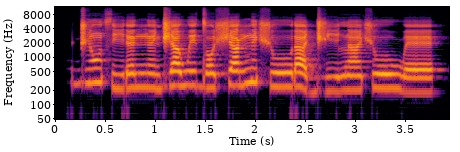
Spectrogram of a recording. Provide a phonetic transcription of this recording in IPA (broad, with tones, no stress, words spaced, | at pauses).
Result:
d͡ʒɔ̃˧ si˨ɾɛ˧ŋɛ̃˧ d͡ʒa˦we˦dɔ˧ ʃa˧ŋɛ̃˦ ʃoː˦ɾa˦˨ d͡ʒi˨ lã˧ʃoː˦wɛ˧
